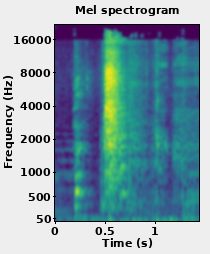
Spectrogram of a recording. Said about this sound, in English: Even your sneeze got style sometimes. That's good ASMR for... Get closer, bro. Don't sneeze on the mic, though.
